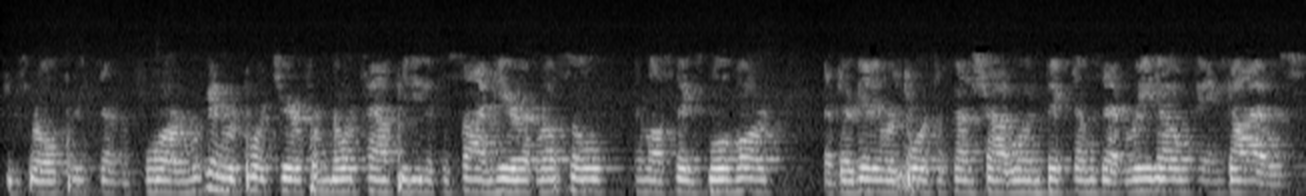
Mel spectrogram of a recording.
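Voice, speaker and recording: A man's voice: medium pitch, completely flat delivery, a little fast. A man, a police officer, reporting in clipped procedural language over a police radio. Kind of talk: live police radio traffic. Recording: tinny, echoey police scanner radio.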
